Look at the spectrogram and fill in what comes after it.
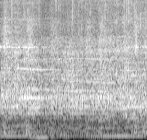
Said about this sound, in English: Cheers and applause, and here she comes.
